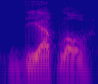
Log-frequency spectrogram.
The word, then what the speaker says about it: Dyatlov: the Diatlov before, try saying it out loud right now with me. Diatlov. If you nailed it, congratulations. You're in the club. If not, don't worry because even the Russians can't agree how to pronounce it either.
